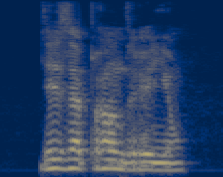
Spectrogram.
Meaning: first-person plural conditional of désapprendre
- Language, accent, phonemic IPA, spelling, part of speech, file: French, Canada, /de.za.pʁɑ̃.dʁi.jɔ̃/, désapprendrions, verb, LL-Q150 (fra)-désapprendrions.wav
